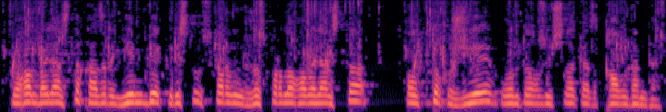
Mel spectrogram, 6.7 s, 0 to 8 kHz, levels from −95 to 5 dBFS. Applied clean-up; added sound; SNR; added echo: classical method spectral subtraction.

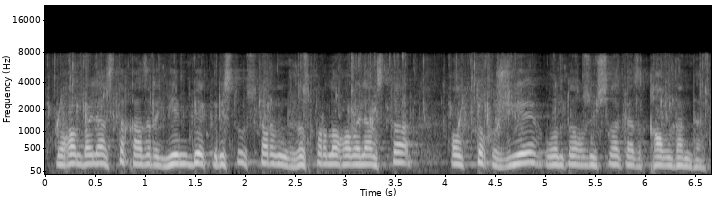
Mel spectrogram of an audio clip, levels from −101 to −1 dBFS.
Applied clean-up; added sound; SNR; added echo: none; Bathtub (filling or washing); 19 dB; none.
